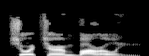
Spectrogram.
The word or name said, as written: SHORT-TERM BORROWING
